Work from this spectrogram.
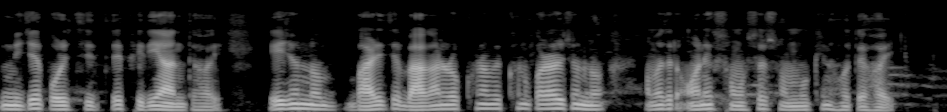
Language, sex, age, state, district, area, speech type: Bengali, male, 30-45, West Bengal, Paschim Medinipur, rural, spontaneous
